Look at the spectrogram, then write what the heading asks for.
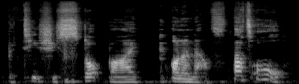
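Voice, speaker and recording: A man's voice: mid-range voice, big pitch swings, a little slow, pushed and bright, breathy edge, heavily acted. A man acting in an audio drama as an evasive fiancé, guarded and dismissive, recorded some distance from the microphone. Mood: defensive. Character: evasive, defensive male fiancé, office professional.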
